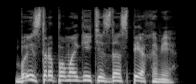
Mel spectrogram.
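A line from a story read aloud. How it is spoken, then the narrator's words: Barked shout. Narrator (Russian): гаркнул Томас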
